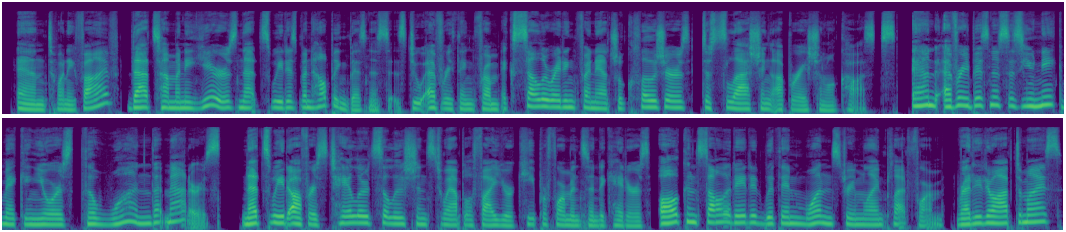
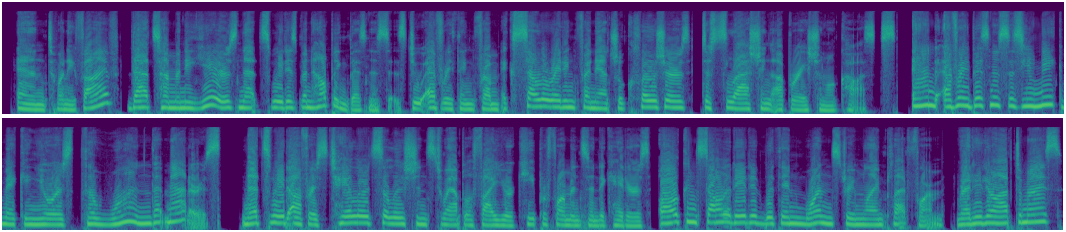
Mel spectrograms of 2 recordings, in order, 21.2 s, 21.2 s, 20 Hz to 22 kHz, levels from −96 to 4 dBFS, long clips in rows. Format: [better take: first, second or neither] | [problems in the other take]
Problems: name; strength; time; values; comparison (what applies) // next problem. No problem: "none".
first | distortion; heavy; 6 dB below the speech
